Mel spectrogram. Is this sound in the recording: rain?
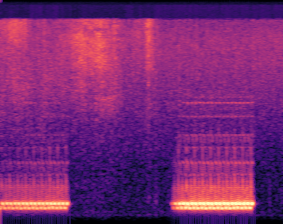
no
